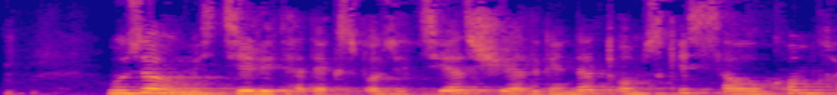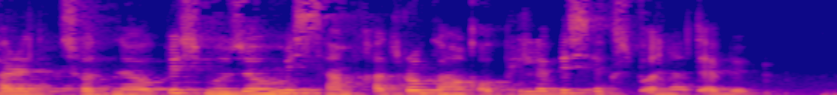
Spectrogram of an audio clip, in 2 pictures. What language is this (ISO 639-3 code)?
kat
